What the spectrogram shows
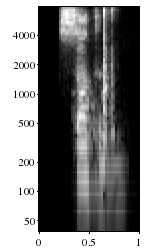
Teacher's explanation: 근데 이 DN에는 모음이 없죠. 근데 이 N이 모음 역할을 하는 거예요. 그래서 sudden 왜냐하면은 N이 nasal 사운드니까 공명성이 크니까 결국 모음의 역할을 자음의 모음의 역할을 할 수 있다라고 보기 때문입니다.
